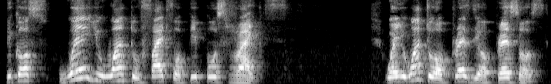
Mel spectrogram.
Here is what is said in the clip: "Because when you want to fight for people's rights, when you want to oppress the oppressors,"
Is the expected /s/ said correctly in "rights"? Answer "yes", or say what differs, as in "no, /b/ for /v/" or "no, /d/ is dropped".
yes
